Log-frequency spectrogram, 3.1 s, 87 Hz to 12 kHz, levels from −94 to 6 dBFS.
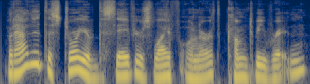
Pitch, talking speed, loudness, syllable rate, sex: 155 Hz, 290 wpm, -17 LUFS, 6.0 syllables/s, male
